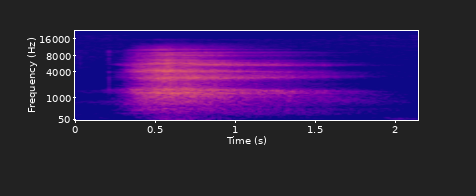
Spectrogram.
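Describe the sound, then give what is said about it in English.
A single deep breath from a guided yoga breathing exercise, in through the nose and out through the mouth: one long, soft, breathy rush that swells quickly, then thins and fades over about two seconds, with no talking. “let's take one more deep breath in through the nose, out through the mouth”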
